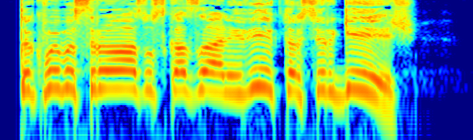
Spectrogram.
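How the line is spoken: Offended shout. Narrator (Russian): обиженно закричал 9-й Б

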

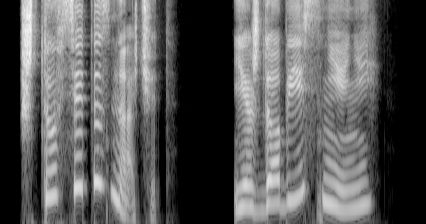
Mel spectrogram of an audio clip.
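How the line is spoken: High-pitched voice. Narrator (Russian): высоким голосом проговорила она

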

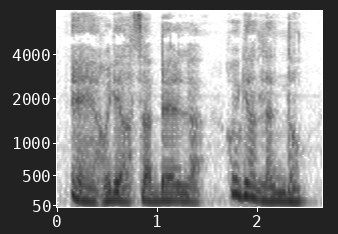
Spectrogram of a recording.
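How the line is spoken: Triumphant exclamation. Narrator (French): s'exclama-t-il triomphalement

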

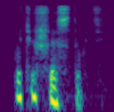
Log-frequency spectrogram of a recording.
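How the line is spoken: Whispered. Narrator (Russian): прошептала госпожа Данглар

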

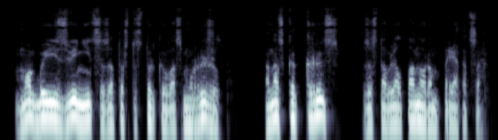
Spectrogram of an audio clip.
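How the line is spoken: Said through teeth. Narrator (Russian): Веня же процедил

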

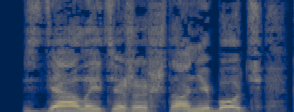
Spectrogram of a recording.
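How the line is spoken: Shouted. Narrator (Russian): крикнул мэр Белобров

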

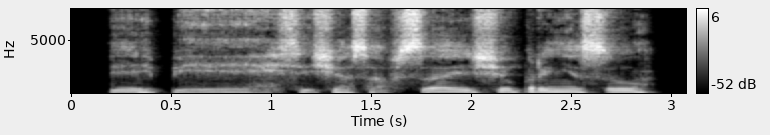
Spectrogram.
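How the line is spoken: Gentle affectionate speech. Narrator (Russian): проговорил ласково Тимофей

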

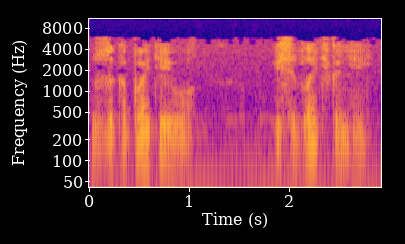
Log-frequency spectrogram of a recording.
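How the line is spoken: Gruff mutter, pitying disgust. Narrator (Russian): Ощутив смешанную с отвращением жалость, Сварог буркнул

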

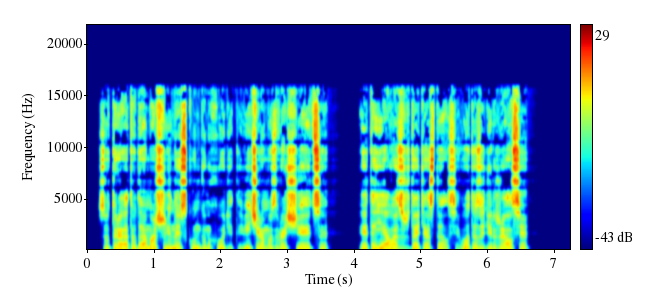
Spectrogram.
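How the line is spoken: Calm. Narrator (Russian): Тот спокойно пропустил мимо ушей, ответив

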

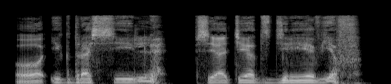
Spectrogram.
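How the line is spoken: Broken sad voice. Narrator (Russian): заговорил надломленно и грустно вихрь, кружащийся над мальцом

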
